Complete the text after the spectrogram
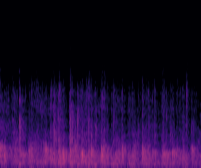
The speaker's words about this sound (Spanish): Un aplauso al Señor, hermano.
